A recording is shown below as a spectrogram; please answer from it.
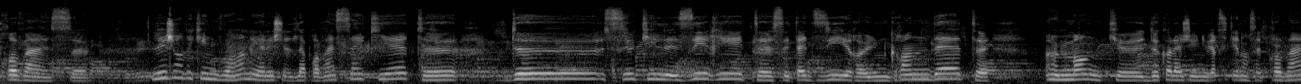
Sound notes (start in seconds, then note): none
